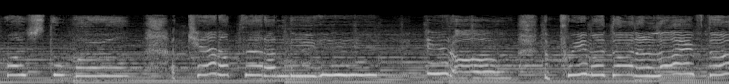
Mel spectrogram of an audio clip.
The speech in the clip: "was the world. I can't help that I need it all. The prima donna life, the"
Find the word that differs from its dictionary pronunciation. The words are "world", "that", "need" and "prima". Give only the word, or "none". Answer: need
